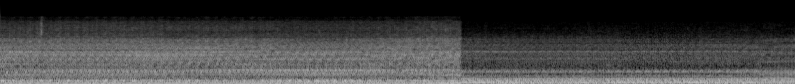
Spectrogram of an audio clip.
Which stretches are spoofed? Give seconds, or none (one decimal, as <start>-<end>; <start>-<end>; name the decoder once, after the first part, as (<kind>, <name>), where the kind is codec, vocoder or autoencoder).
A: 0.0-6.2 (vocoder, Vocos); 6.9-8.0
